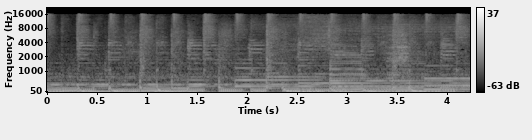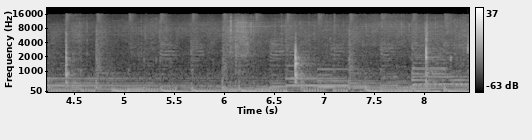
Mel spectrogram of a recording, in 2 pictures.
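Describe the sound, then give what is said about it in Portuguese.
Steady sizzling of tomato, onion and bell pepper sautéing in a pan over medium heat for a moqueca, with occasional scrapes and clicks of a utensil stirring them, continuous with no talking. “Então, coloque tudo na panela e comece a refogar.”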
